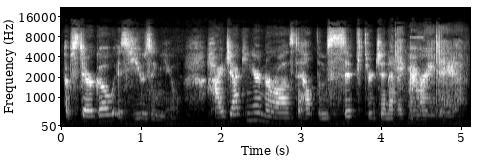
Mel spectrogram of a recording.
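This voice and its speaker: A secretive resistance handler in a video game. Her voice sits low but bright and sharp, brisk and urgent. Faint noise hums behind her. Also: poor audio. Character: secretive woman resistance hacker guiding a recruit. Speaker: mission handler.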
